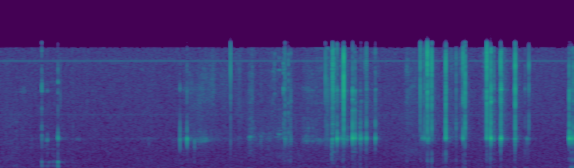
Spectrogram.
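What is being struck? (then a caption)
Small glass jar tapped with fingernails. A small clear glass jar with a wire clasp lid, filled with paper pieces and held in one hand, is tapped with long painted nails. Sharp, bright clicks with a faint high glassy ping come sparsely at first, then in quicker clusters over a soft steady hiss. Each tap dies away almost instantly.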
